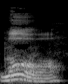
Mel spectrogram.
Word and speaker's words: Louisville: You know, he was, when I think of Louisville, you got to say it right. Louisville.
